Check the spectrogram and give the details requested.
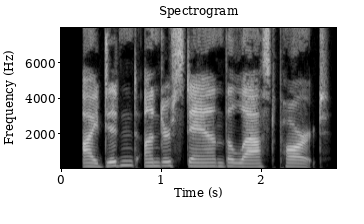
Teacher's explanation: Stress last part to focus the listener's attention.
